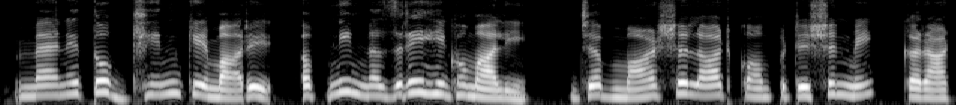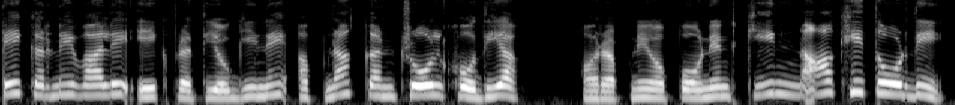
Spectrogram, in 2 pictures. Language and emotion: Hindi, disgusted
